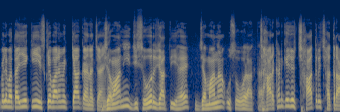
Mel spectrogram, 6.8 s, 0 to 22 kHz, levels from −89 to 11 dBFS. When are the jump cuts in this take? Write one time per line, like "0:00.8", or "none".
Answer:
0:02.1
0:05.2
